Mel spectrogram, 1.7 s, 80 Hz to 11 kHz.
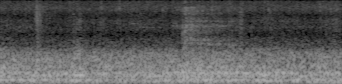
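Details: Honey bee colony at an apiary on 14 June 2016, its queen blocked from laying for lack of forage and nectar flow: a dense, steady, low droning hum from many bees with faint brief higher flickers.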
